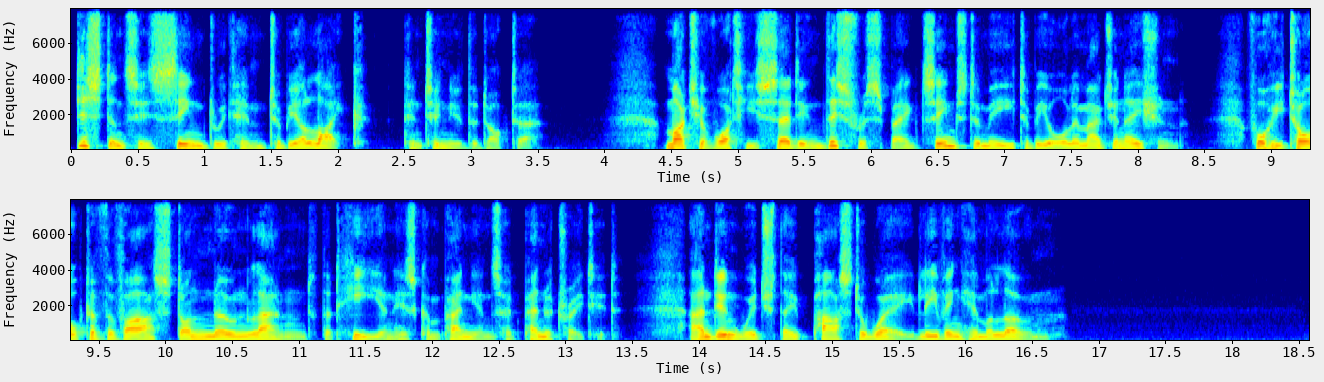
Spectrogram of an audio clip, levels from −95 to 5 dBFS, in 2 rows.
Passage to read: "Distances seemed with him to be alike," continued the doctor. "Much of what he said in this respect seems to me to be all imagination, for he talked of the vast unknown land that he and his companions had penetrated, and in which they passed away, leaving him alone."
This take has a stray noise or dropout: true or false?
false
